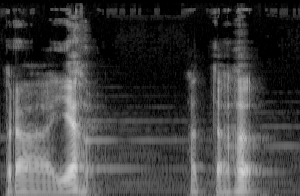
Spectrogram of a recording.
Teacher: स्वर के ठीक बाद ह जैसा होता है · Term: विसर्ग की ध्वनि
